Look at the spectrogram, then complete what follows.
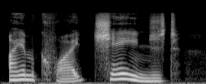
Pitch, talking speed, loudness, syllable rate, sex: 185 Hz, 115 wpm, -16 LUFS, 3.6 syllables/s, female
